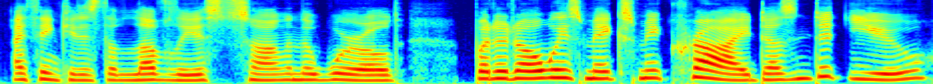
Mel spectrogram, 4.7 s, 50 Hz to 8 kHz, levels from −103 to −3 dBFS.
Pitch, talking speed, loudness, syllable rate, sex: 220 Hz, 245 wpm, -16 LUFS, 5.5 syllables/s, female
